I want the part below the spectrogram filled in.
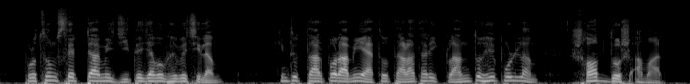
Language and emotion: Bengali, sad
